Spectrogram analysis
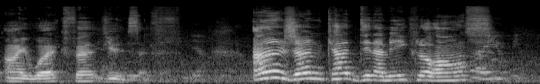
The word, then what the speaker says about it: UNICEF: It's not like I work for the UN. Because in that case, you have to pronounce the two letters.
